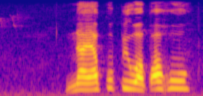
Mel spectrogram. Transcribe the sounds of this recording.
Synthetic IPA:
najakʊpʼiwakwaɣʊ

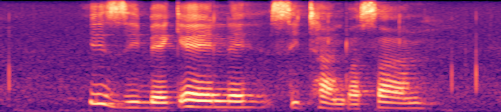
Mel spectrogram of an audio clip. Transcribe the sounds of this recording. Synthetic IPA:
iziɓɛk̬ʼɛlɛsitʰandʱwasaːmi

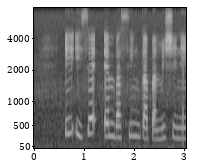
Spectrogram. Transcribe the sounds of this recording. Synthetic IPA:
iʔisɛɛmbasiŋ̩kʼapʼamiʃini

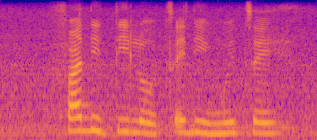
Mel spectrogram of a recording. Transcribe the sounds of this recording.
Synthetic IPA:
faditʼilɔt͡sediŋwɛt͡se

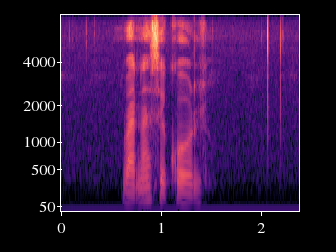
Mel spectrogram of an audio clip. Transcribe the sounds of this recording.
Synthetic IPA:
banasɪkʼɔːlɔ

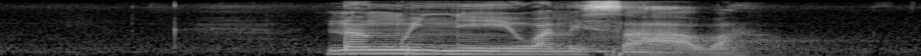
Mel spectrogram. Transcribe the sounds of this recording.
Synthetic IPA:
naŋwiniwamisaːβa

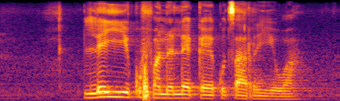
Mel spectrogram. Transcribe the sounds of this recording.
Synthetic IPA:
lejikufanɛlɛkɛkut͡sariːwa

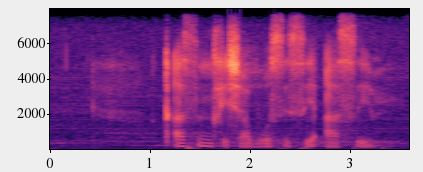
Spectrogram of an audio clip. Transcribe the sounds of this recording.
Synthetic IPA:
kʼasɪn̩t͡ɬʰiʃa̰bosɪsɪ̰ʔaːsɪ̰

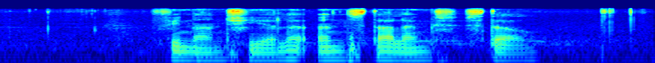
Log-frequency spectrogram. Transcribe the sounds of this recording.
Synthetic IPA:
finɐnʃieːlə̰ʔənstæləŋsːtælˠ

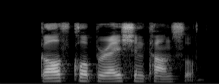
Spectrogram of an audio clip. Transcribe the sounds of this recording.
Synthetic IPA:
ɡ̥alfkʰɔpəɹeʃɔ̃nkʰãw̃nsə̰l

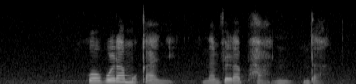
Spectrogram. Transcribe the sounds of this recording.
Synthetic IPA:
ɣɔβuɺamukʼaɲi | naɱviɺapʰan | d̪a

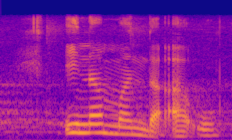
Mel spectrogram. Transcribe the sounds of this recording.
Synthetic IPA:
inamand̪ʱa̰ʔaʔu

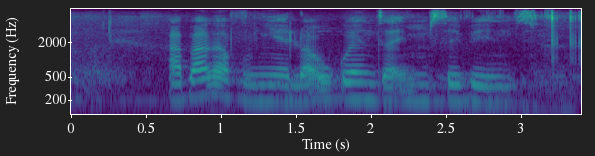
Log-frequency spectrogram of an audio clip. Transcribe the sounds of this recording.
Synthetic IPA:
aɓak̬avuɲɛlwa̰ʔuk̬wɛnd͡zʱaim̩sɛɓeːnd͡zʱi

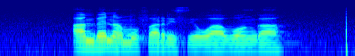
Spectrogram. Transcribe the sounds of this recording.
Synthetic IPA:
ambɛnamufarisiwaβɔŋɡa

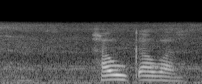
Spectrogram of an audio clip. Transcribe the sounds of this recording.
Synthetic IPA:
haʊkʼawa

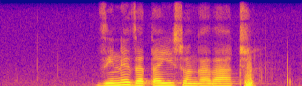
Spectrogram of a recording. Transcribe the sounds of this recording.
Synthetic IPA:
d͡zinɛd͡zat̪ʼajiswaŋɡaβaːtʰu

